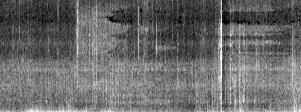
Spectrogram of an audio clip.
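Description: Mondraker Level R electric mountain bike riding down a dirt trail: tyres rumbling over the ground and wind buffeting the microphone, with a single sharp clack about four and a half seconds in.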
